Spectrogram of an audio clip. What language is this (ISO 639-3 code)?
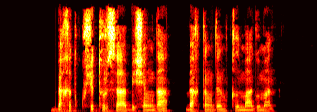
uig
